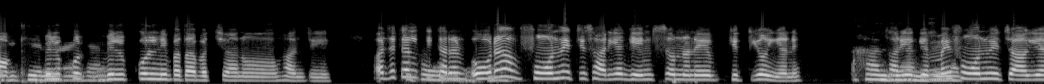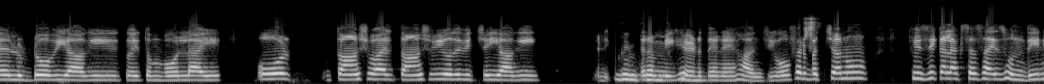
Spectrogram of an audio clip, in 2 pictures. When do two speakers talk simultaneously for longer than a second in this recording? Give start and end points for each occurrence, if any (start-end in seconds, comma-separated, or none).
none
